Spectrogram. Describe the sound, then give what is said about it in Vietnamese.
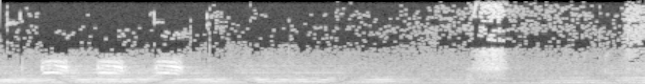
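A crow caws behind a house: three harsh, evenly spaced caws come in quick succession, followed by a long stretch of steady background noise with no voices. “Đâu biết rằng từ đằng sau ngôi nhà kia vang lên một tiếng quạ kêu lạnh lót.”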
